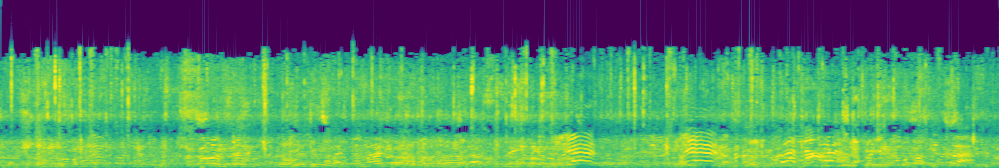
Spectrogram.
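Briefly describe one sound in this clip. A large crowd of men shouts and chatters nearby outdoors.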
